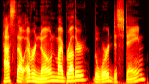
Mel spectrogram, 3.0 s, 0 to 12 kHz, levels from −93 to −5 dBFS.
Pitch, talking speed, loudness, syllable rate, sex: 135 Hz, 180 wpm, -20 LUFS, 4.4 syllables/s, male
